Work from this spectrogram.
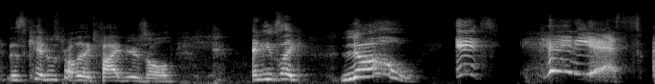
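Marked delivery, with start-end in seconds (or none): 3.4-6.4 much higher, stretched-out imitated child yell; mock kid's scream. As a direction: scream it like a horrified five-year-old. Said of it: "He screams it at the top of his lungs".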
